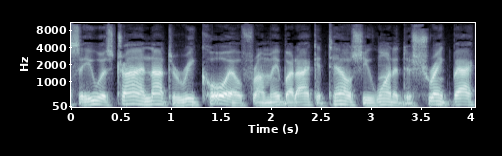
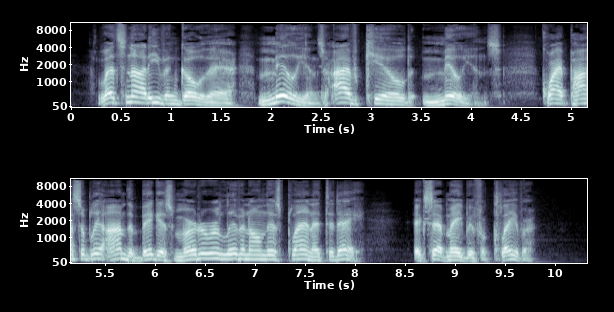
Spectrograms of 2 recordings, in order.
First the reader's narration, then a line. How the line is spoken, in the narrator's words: I continued, laughing ruefully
